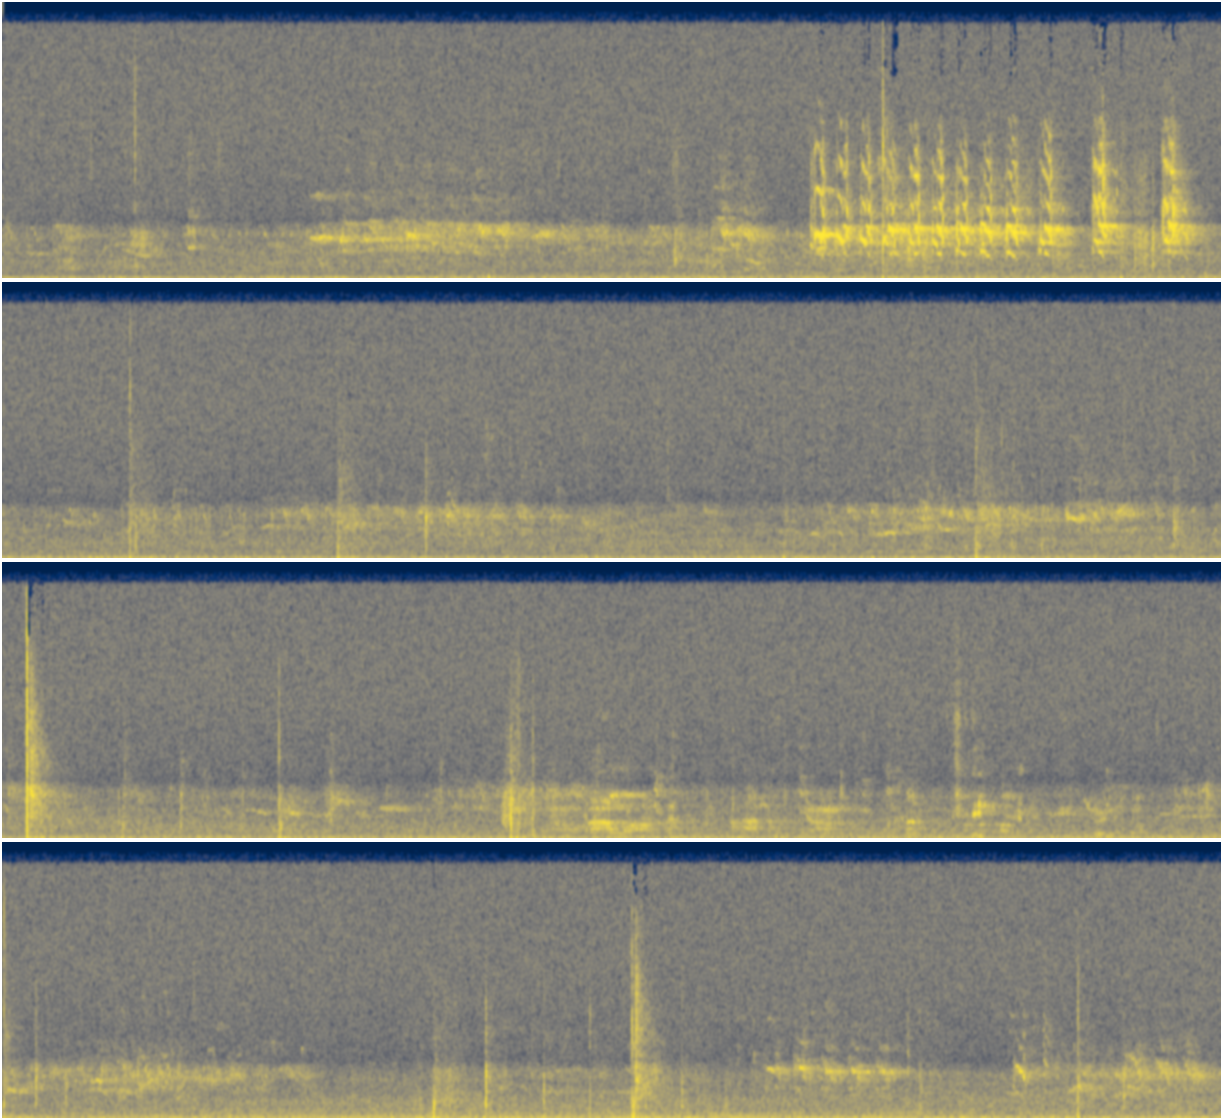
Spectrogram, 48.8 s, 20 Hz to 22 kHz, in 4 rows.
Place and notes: {
  "title": "Rheinpromenade, Mannheim, Deutschland - Sportplatz Schnickenloch",
  "date": "2022-05-30 19:07:00",
  "description": "Sportplatz, Aufwärmen beim Fußball, Jogger dreht Runden, zwei junge Menschen üben Cricket, Vögel, Abendsonne, junge Familie läuft hinter mir vorbei, Wind, Urban",
  "latitude": "49.48",
  "longitude": "8.46",
  "altitude": "97",
  "timezone": "Europe/Berlin"
}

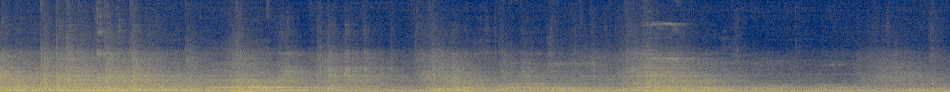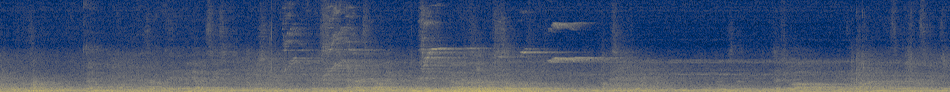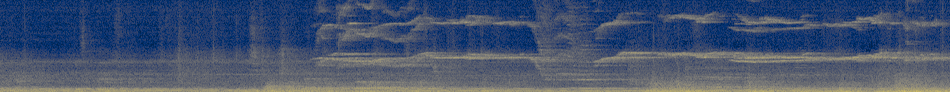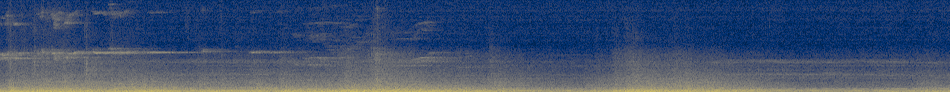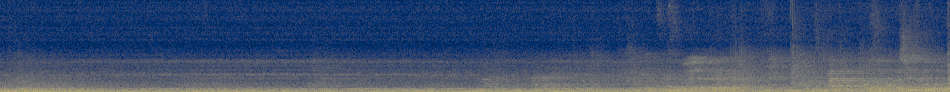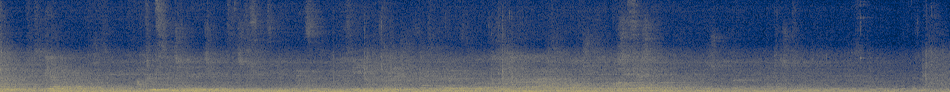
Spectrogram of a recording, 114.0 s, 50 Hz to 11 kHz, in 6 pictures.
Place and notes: {
  "title": "luxembourg, abbey neumünster, patio with glass roof",
  "date": "2011-11-16 15:59:00",
  "description": "Inside the patio of the abbeye neumünster which is covered by a huge glass roof. The sound of people and transportation waggons passing the patio, the burst of a snooze and the sound of a vowel sound installation by musikaktionen. Recorded during the science festival 2011.\ninternational city scapes - topographic field recordings and social ambiences",
  "latitude": "49.61",
  "longitude": "6.14",
  "altitude": "258",
  "timezone": "Europe/Luxembourg"
}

